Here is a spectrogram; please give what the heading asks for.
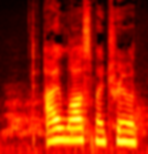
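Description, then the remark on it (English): Dogs bark in a quick run of three high, yelping bursts, fairly loud, with no talking over them. “There are always dogs barking.”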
